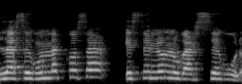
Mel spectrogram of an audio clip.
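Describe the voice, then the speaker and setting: A woman with a high pitch, ordinary pitch variation and a moderate pace. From Venezuela. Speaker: church youth volunteer. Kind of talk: testimony. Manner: hesitant, with filler sounds.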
